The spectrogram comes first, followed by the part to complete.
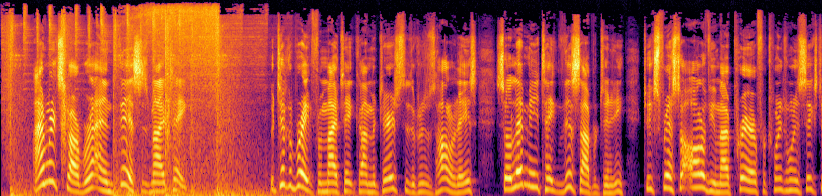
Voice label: Radio Spot; New Years Resolutions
